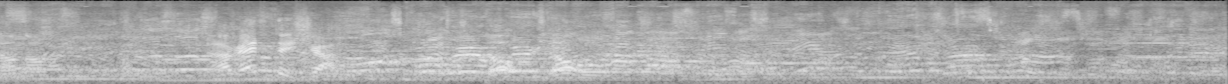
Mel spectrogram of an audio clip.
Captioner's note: John yells in French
